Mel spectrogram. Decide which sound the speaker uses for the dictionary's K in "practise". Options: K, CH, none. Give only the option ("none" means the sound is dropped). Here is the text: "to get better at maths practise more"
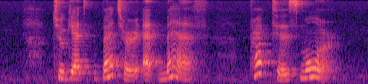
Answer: K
